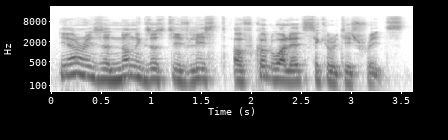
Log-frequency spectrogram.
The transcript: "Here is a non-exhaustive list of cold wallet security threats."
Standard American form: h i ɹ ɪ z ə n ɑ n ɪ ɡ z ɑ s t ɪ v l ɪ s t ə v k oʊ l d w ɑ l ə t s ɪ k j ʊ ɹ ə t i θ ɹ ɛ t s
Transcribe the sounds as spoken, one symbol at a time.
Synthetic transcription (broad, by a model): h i ɹ ɪ z ə n ɑ n ɪ ɡ z ɑ s t ɪ v l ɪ s t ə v k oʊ d w ɑ l ə t s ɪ k j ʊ ɹ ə t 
